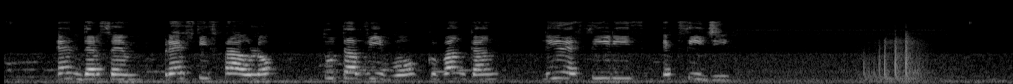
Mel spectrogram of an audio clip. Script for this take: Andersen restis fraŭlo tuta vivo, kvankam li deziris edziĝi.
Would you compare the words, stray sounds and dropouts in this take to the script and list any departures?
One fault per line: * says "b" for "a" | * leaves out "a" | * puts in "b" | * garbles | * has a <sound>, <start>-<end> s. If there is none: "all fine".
* has a squeak, 8.5-9.4 s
